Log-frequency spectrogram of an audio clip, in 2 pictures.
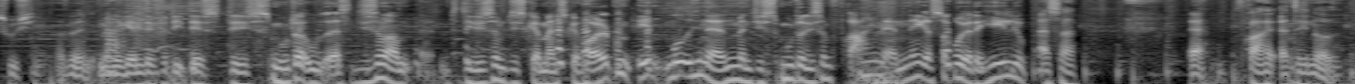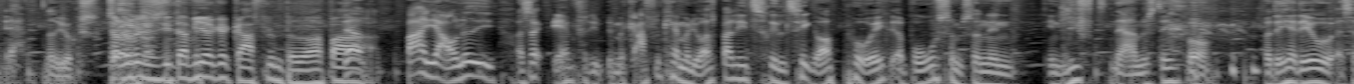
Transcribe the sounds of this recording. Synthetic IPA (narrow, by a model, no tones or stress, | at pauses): susiemeniɡ̥end̥efɒ̽d̥ḭːd̥e̝d̥e̝smud̥ɐuð̞̰ˠælsəd̥ilis̬ɒ̽mɒ̽md̥ilisɒ̽md̥isɡ̥æmænsɡ̥æɦɒ̽ləd̥em̩e̝n̰mo̝ð̞̰ˠhe̝nænn̩mend̥ismud̥ɐlis̬ɒ̽mfʁɑ̈he̝nænn̩e̝ɡ̥ɒ̽sɒ̽ʁy̰ːɐd̥e̝ɦe̝ːləjo̝ælsɐ | jæfʁɑ̈æd̥e̝nɔ̽ːð̩ˠjænɔːðˠjoɡ̥ssɒnuʋelus̬iːd̥ɑ̈ʋiɐɡ̥ɐɡ̥ɑ̈flən̩b̥eðˠʁɐb̥ɑ̈ːæb̥ɑ̈ːjɑ̈ʊnəð̩ˠiɒ̽sɒ̽jæfɒ̽d̥ḭːmeɡ̥ɑ̈fln̩kʰæmænjo̝ɒ̽sb̥ɑ̈ːliːt͡sʰʁilət͡sʰe̝ŋ̰ɒ̽b̥̚pʰɒ̽e̝ɡ̥ɒb̥ʁuːsɒ̽msɒ̽n̥n̩e̝n | ʔe̝nlifd̥næɐməs̬d̥eɡ̥ʋɒ̰ʋɒd̥e̝he̝ɐ̰d̥ejo̝ælsə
